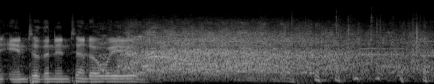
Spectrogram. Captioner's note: laughter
